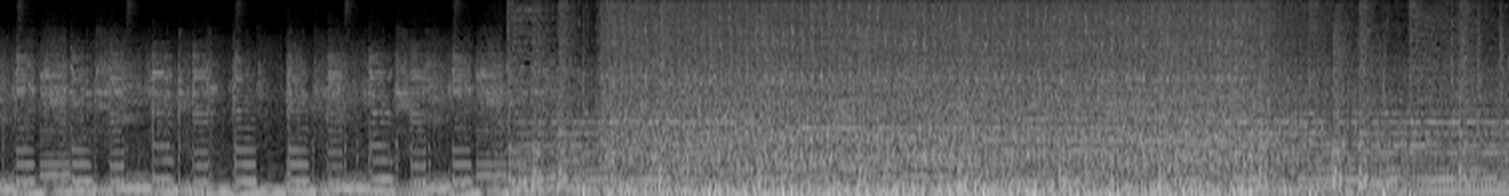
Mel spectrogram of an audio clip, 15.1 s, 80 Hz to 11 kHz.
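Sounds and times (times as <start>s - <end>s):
background music: 0.0s - 15.0s
propeller plane engine: 5.1s - 15.0s.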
